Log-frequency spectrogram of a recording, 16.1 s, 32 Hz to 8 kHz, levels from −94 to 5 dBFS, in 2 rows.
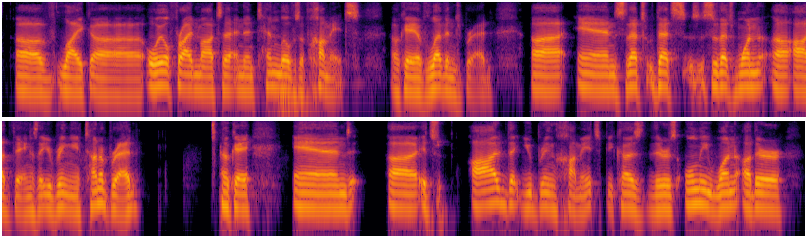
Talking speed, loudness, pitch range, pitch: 185 wpm, -19 LUFS, 120-135 Hz, 125 Hz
